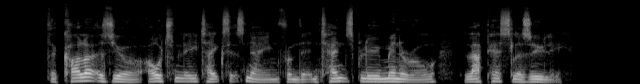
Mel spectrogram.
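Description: Nothing stood out as a technical problem anywhere in the speech on listening.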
